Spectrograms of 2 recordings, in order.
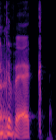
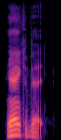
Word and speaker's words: Yankovic: Yankovic? – Yank that bitch, bitch. It's Weird Yankovic? – Al Yankovic. – Okay. Yankovic. Urch. – That's good. – It's definitely, yeah, ah, long A. – Yankovic.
